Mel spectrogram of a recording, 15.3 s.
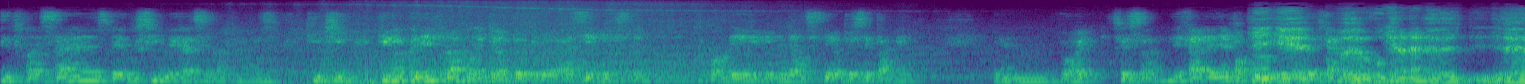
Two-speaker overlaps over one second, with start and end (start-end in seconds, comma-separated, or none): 12.5-13.9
